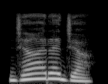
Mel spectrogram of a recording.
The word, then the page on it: ಜರ್ಜು: jarju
